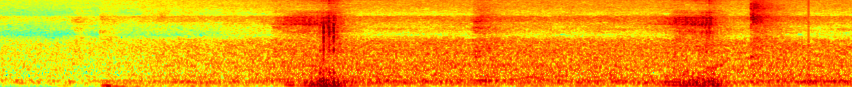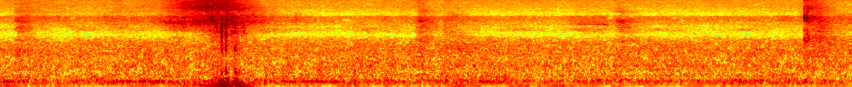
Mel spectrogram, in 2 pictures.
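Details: Sleeping dog snoring: low, rough rasping breaths swell about every two seconds, each a short raspy surge over a steady faint background hiss.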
